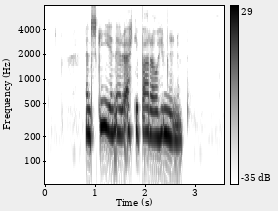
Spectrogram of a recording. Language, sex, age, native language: Icelandic, female, 30-39, Icelandic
